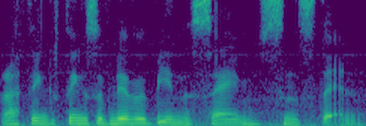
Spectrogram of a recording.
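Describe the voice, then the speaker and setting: A woman is speaking. She has a South African accent. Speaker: business speaker. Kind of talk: lecture.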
